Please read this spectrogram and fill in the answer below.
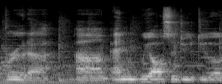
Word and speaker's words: Bruda: But we do a large group now called Bruda, and we also do duo style stuff.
